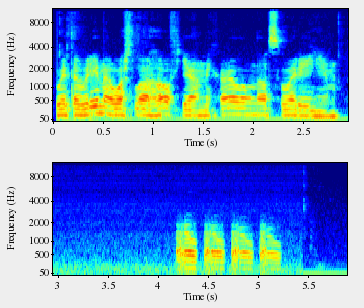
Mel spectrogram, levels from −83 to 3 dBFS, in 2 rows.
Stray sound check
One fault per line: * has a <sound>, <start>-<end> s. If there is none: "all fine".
* has a laugh, 4.2-5.2 s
